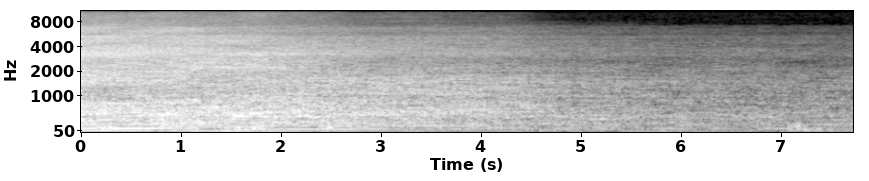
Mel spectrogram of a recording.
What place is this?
in a residential area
